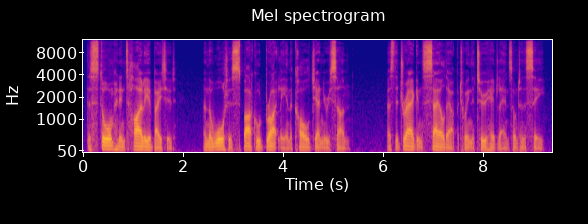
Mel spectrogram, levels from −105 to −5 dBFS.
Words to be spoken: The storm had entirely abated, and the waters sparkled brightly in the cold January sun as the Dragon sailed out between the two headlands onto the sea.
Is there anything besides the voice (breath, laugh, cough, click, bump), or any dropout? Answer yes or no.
no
